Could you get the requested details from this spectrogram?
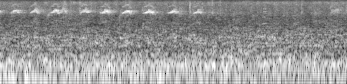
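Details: Malaysian pied fantail chicks waiting for food from their mother give thin, very high squeaks, about four or five a second for two seconds, then fall quiet over a low background rumble.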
